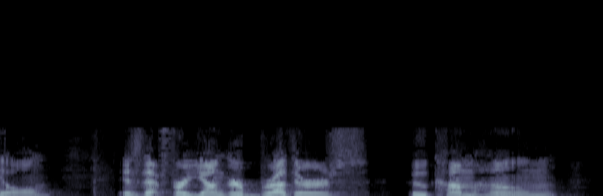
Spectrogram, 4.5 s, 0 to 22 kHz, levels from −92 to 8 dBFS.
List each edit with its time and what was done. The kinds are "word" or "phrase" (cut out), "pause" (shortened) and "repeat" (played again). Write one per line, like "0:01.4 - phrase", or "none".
none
